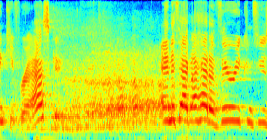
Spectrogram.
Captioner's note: laughter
